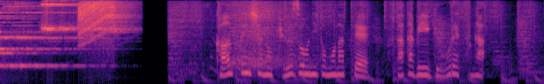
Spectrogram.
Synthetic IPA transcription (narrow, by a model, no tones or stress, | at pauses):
kãɰ̃sẽ̞ɰ̃ɕano̞kʲɨːzo̞ːɲ̟it̪o̞mo̞nat̪ːe̞ɸɯ̟̥t̪at̪abʲiɡʲo̞ːɾe̞t͡sɨɡa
